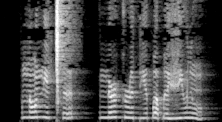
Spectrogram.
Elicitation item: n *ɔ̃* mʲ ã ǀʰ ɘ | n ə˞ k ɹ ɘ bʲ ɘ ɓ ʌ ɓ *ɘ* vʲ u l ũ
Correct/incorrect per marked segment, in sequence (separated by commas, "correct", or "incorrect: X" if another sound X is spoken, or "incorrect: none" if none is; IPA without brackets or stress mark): correct, correct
